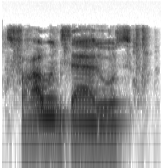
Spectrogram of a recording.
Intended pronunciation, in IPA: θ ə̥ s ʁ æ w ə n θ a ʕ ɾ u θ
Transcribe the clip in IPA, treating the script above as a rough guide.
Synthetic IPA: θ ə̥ f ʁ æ w ə n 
